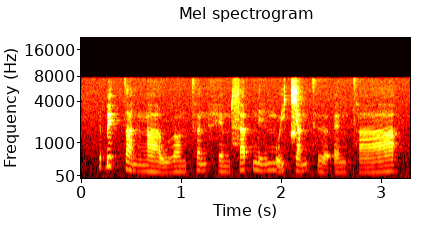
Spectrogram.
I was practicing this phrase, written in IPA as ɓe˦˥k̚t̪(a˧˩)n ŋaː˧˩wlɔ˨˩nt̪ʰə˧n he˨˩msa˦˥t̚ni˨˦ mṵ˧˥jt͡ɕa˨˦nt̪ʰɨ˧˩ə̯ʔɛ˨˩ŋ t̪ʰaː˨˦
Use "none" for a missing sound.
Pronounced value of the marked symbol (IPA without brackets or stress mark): a˨˩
